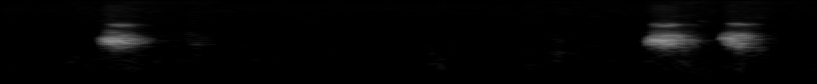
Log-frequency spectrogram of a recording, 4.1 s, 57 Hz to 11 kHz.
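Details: Blenheim Cavalier King Charles Spaniel puppies from Remy's first litter of six, born March 7–8, in the indoor puppy pen. One short, bright yip-bark, a long pause, then two quick barks in close succession in an otherwise quiet room.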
